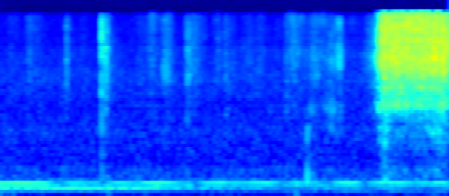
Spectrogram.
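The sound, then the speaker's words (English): A few soft taps and flicks of cards, then a brisk riffle as a deck of tarot cards is shuffled by hand for a tarot reading, a dense papery hiss over a faint steady hum. “I need to remember to shuffle the cards.”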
